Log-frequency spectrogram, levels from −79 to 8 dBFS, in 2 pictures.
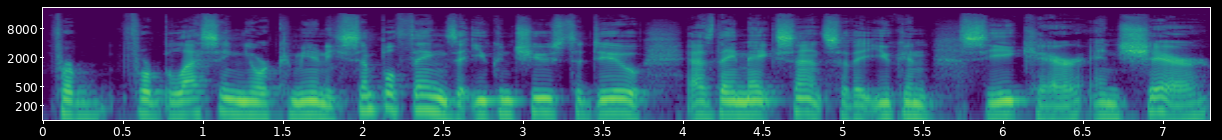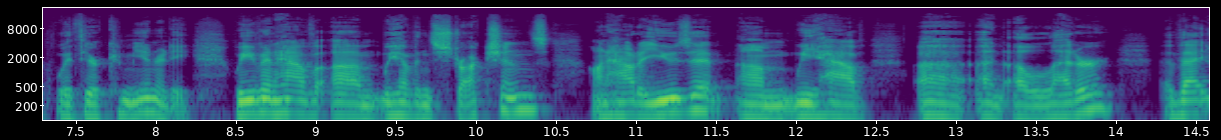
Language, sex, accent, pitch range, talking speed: English, male, American, 110-130 Hz, 195 wpm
